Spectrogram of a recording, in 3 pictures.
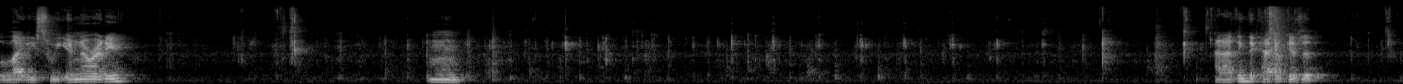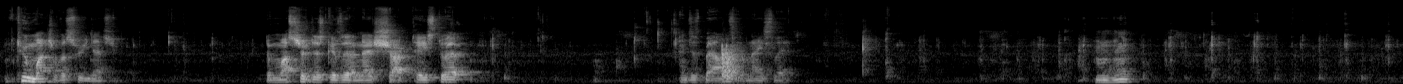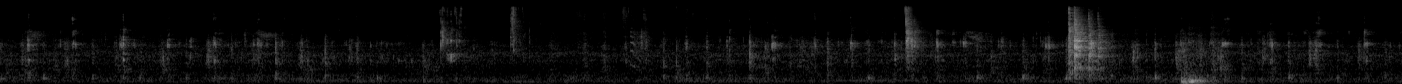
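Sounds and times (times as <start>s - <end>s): person chewing food: 1.6s - 12.2s, 15.2s - 16.7s, 18.8s - 20.9s, 22.3s - 42.0s.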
